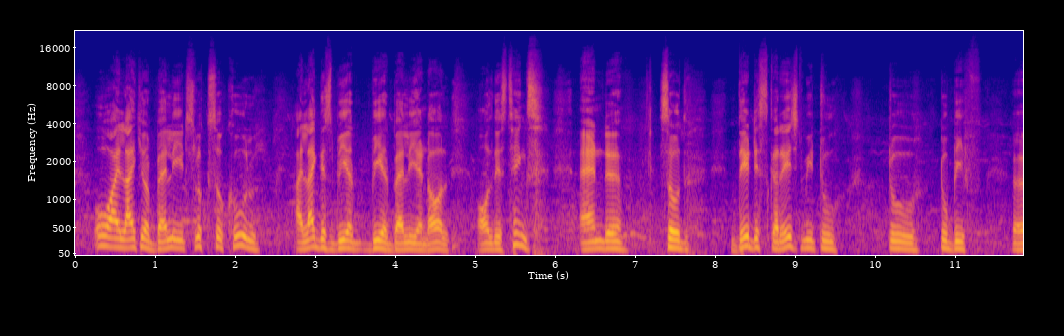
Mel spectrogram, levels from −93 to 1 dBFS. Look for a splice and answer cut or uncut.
uncut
